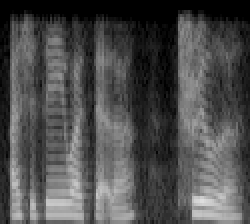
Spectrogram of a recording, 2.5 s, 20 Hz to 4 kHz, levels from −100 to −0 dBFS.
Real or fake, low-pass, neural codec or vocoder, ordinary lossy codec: fake; 3.6 kHz; codec, 16 kHz, 0.3 kbps, FocalCodec; none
